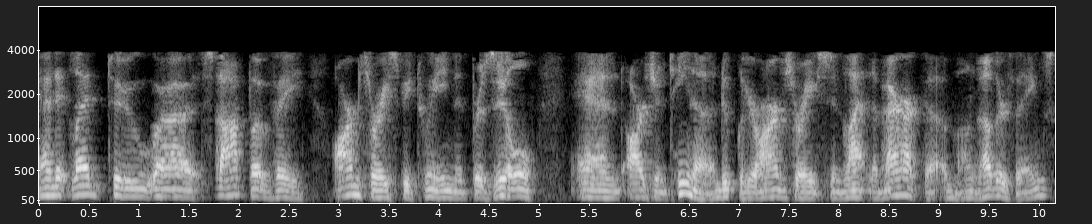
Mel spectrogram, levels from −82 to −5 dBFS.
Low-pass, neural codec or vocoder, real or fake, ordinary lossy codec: 7.2 kHz; vocoder, 44.1 kHz, 128 mel bands every 512 samples, BigVGAN v2; fake; AAC, 16 kbps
